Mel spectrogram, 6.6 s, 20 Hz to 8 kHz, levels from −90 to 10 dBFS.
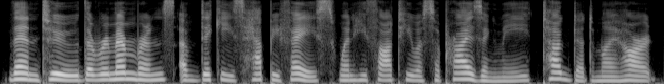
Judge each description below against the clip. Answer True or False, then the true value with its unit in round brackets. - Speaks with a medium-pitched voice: True (180 Hz)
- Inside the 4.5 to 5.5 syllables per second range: False (4.3 syllables/s)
